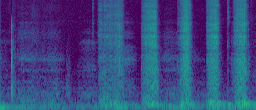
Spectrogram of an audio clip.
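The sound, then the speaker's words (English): About five rasping scrapes of a tool shaping a model mountain, each a short, rough, gritty stroke like filing, coming in a loose rhythm after a quiet start with a faint click. “And once I get the shape in, I'm just going to scrape it all. Scrape it. Scrape it down.”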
